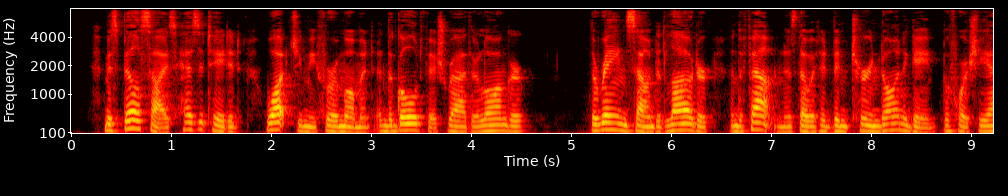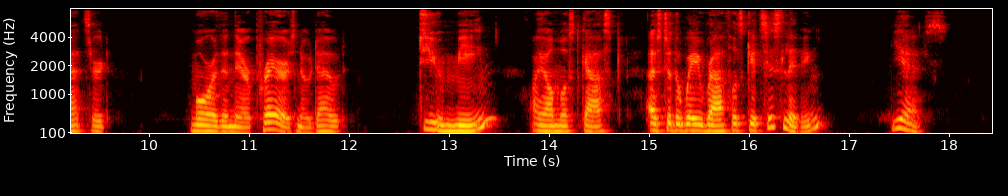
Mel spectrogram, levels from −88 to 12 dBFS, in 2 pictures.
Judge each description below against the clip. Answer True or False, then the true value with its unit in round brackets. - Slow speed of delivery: False (170 wpm)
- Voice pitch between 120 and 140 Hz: True (135 Hz)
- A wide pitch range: False (3.7 semitones)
